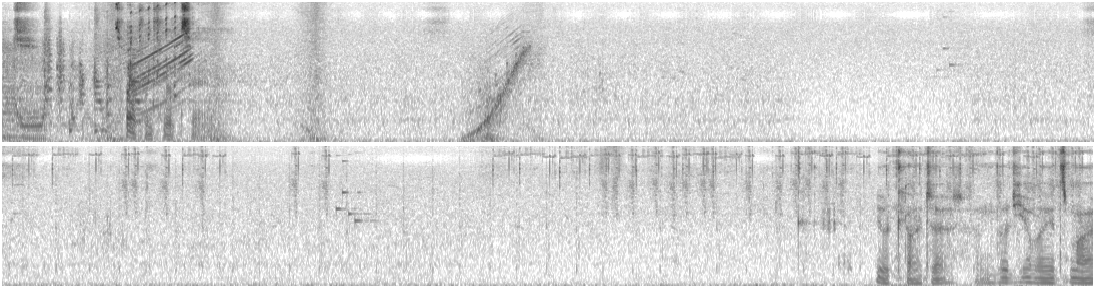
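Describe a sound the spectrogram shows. Bright chimes jingle as coins are picked up.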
